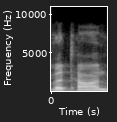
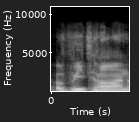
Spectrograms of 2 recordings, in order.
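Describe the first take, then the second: First: The name has an American-sounding pronunciation. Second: The name has a French-sounding pronunciation. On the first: "in America, they call it Louis Vuitton" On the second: "I try to say it right with my, but the, the French way"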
